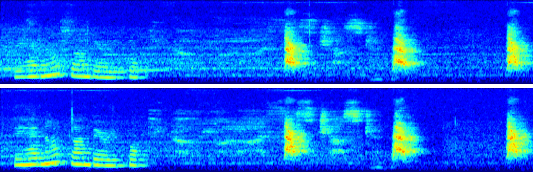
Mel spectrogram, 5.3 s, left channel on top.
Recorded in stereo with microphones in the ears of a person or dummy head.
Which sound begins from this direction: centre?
A dog barking, at 2.8 s.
